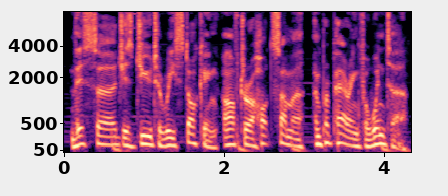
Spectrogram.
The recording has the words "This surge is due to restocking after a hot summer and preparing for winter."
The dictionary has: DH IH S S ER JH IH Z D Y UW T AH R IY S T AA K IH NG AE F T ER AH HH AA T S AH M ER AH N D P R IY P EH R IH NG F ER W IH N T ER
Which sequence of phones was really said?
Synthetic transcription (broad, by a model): DH IH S S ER JH IH Z D Y UW T AH R IY S T AA K IH NG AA F T ER AH HH AA T S AH M ER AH N P R IY P EH R IH NG F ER W IH N T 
